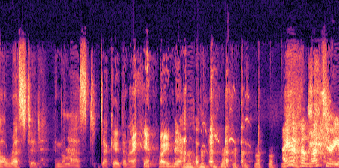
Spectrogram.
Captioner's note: chuckling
